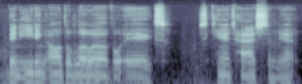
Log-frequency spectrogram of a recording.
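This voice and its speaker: Laid-back low-voiced young gaming streamer. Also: male voice, fairly even intonation, measured pace, a little hiss or hum. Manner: laid-back, rambling, peppered with dude and man. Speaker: game streamer. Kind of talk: casual gaming chat and storytelling.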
